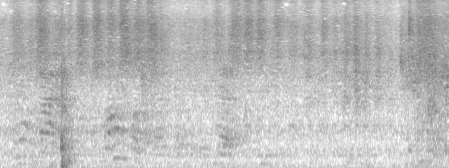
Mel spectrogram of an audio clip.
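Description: Faint crinkling of a clear plastic bag and rustling of dry cereal pieces as small hands gather spilled cereal back into the bag, with one sharper click about half a second in.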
